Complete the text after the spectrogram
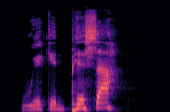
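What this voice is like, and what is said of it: Weak put-on Boston accent. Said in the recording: “As they say in Boston. ... It wasn't a very good accent,”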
